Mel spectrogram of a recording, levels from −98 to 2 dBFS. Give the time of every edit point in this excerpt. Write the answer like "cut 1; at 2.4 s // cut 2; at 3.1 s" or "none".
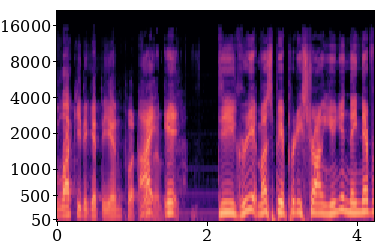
none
